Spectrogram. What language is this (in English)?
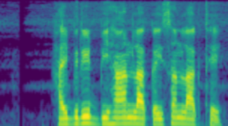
Chhattisgarhi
